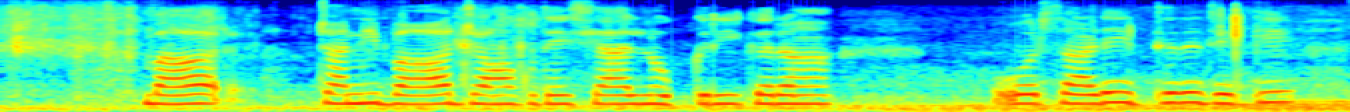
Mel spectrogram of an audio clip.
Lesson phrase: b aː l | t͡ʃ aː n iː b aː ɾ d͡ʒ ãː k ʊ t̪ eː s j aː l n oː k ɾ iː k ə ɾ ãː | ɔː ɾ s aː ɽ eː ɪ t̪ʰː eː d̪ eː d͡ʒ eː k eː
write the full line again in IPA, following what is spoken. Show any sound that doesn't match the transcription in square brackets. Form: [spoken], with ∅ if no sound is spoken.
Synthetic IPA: b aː [ɾ] | t͡ʃ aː n iː b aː ɾ d͡ʒ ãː k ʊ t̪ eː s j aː l n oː k ɾ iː k ə ɾ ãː | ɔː ɾ s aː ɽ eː ɪ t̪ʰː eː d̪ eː d͡ʒ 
